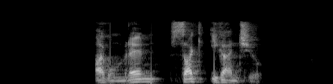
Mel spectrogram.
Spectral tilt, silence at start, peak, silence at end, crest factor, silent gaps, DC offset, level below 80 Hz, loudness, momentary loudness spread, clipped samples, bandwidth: -3.5 dB/octave; 0.95 s; -4 dBFS; 0.75 s; 22 dB; none; under 0.1%; -56 dBFS; -23 LUFS; 5 LU; under 0.1%; 8 kHz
